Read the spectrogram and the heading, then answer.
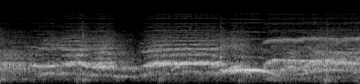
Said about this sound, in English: The crowd protested peacefully at Gate 1 yesterday morning before marching through the campus after lunchtime. With security personnel and the police in trail, the protesters overturned rubbish bins, leaving a trail of litter in their wake.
